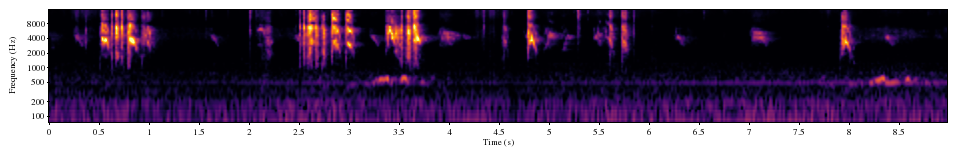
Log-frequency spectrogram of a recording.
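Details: House sparrows fighting in a backyard in South Africa: bursts of harsh, broadband chirps and chattering in clusters, with quieter gaps between and a steady low hum beneath.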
